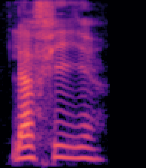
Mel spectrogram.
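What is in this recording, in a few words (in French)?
"la fille" French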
